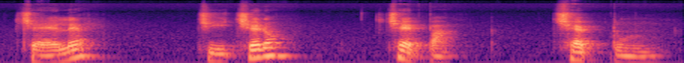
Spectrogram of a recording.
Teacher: Si viene acompañada de e, i o los diptongos e, entonces suena como la ch, es decir, como se pronunciaría en el italiano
